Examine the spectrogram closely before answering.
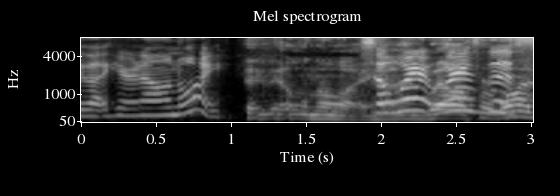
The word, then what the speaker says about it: Illinois: In Illinois, well, for one, it took me a long time not to say Illinois because I I was told that there is a silent s at the end of it.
